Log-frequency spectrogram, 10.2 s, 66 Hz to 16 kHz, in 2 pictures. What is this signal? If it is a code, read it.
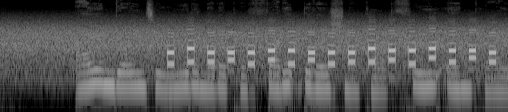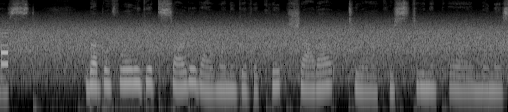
DTMF, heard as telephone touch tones, dialled by machine, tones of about 70 ms, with radio hiss and speech in English. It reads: 1647182714682#5041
